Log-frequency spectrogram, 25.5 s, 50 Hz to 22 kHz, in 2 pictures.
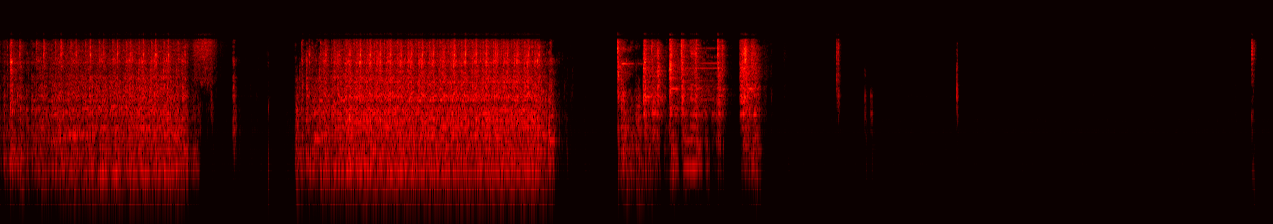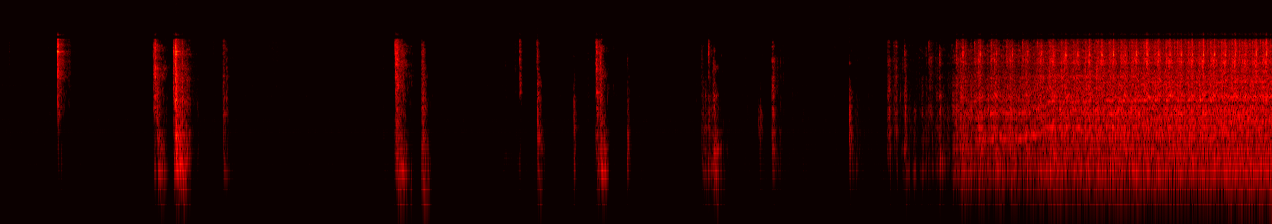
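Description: An Elna 720 Pro sewing machine stitches fabric under a clear straight presser foot, running in long, steady, loud whirring bursts separated by pauses and scattered light clicks and taps.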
